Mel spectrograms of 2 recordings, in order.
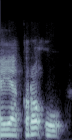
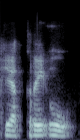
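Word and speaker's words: يَقْرَأُ: salah ya Kia kro harus tetap dibaca yaqra'u yang tidak bisa dibaca ya kriuk tol yaqra'u atau dibaca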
